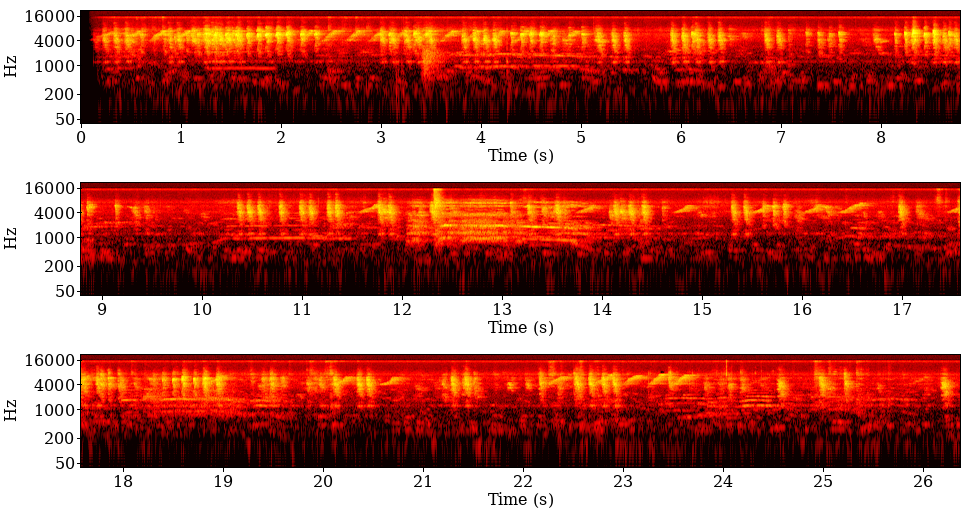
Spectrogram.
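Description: Birds calling, chickens among them: many short, quick chirps all through, with a few longer calls, the clearest about twelve seconds in.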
